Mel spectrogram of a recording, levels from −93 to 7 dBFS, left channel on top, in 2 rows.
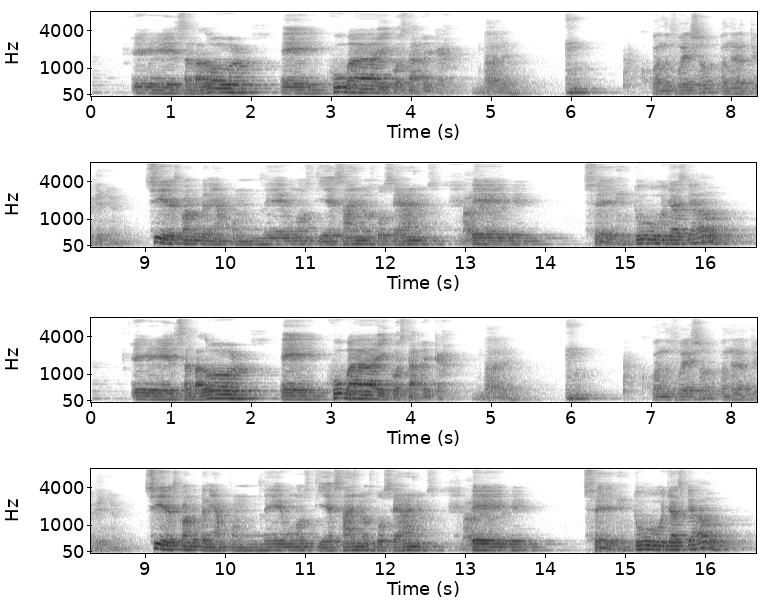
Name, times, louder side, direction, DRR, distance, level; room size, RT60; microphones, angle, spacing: voice 1, 0.5-1.9 2.4-4.5 6.6-6.7 9.0-13.8 14.5-16.2, right 3 dB, 40° right, 2 dB, 0.3 m, -24 dB
voice 2, 4.8-5.2 5.9-6.1 7.0-8.6 12.9-13.4 14.9-15.0, equal, 25° left, -6 dB, 1.1 m, -35 dB
3.8 x 3.5 x 2.8 m, 0.90 s
head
